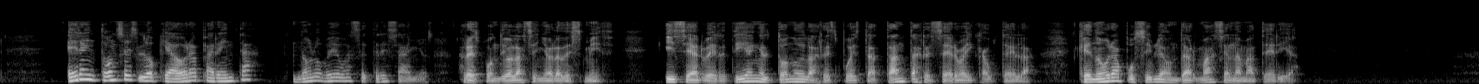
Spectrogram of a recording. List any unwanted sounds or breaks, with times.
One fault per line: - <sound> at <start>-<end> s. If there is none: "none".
none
